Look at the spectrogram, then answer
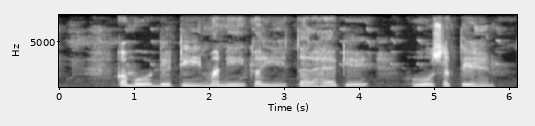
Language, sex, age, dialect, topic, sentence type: Hindi, male, 18-24, Kanauji Braj Bhasha, banking, statement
